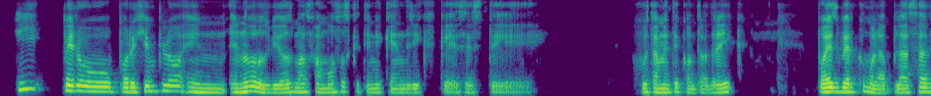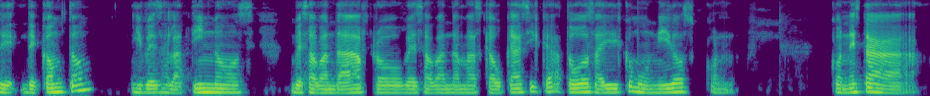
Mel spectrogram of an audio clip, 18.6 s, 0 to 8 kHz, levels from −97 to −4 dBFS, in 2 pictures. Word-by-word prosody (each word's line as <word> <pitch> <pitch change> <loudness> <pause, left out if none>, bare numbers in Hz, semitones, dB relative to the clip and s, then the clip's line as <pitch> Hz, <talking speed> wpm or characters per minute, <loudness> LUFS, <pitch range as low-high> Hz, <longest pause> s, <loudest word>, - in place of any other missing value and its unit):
Sí, 225 +3 0 0.2
pero, 150 -4 +5
por 140 -1 +4
ejemplo, 160 +3 +1
en 125 -4 0
en 125 0 0
1 140 - +5
de 150 - +6
los 120 -4 +4
videos 115 +3 +1
más 130 0 0
famosos 125 +3 -3
que - - -12
tiene 120 +1 -4
Kendrick, 115 0 -4
que - - -7
es, - - -8
este, 65 +1 -9 1.0
justamente 125 0 0
contra 110 -3 -5
Drake, 120 +4 +1 0.8
puedes 135 +1 +8
ver 135 0 +5
como 135 -3 0
la 110 -1 -1
plaza 115 +4 +1
de 120 -4 0
de 115 -2 -3
Compton 160 - 0 0.3
y 120 -2 -3
ves 115 0 0
a 120 - -4
latinos, 120 +2 0 0.3
ves 115 -2 -2
a - - +3
banda 110 0 +1
afro, 110 -2 -2
ves 110 0 -3
a 110 - -1
banda 110 0 -3
más 110 0 -5
caucásica, 125 +6 -2
todos 130 +1 +2
ahí 115 +1 +1
como 130 +2 -1
unidos 120 +4 0
con - - -11 0.9
con 120 0 -2
esta, 125 -5 +2
120 Hz, 160 wpm, -22 LUFS, 115-135 Hz, 1.0 s, puedes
